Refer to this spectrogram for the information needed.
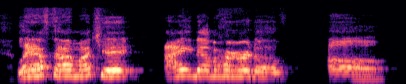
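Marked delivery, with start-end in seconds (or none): none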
